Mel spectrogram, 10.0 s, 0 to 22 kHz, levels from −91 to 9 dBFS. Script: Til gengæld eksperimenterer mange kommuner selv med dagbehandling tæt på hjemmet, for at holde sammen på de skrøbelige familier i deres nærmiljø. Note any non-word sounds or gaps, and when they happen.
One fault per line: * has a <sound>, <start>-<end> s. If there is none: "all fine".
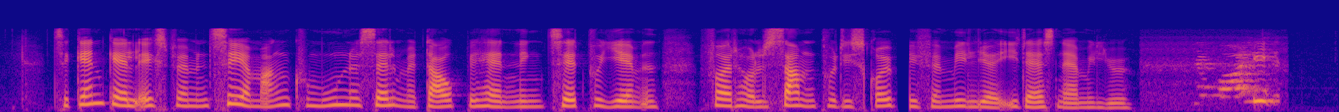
* has a dropout, 6.7-6.8 s
* has a laugh, 9.0-9.6 s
